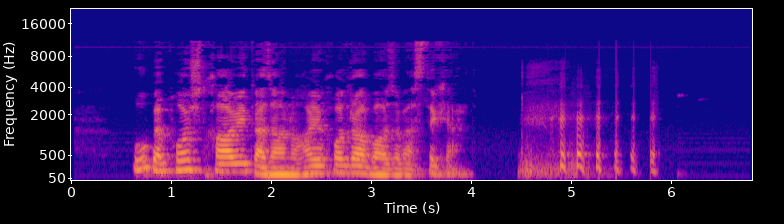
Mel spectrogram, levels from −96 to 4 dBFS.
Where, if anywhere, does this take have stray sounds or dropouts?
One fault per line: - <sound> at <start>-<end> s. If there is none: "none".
- laugh at 4.5-6.0 s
